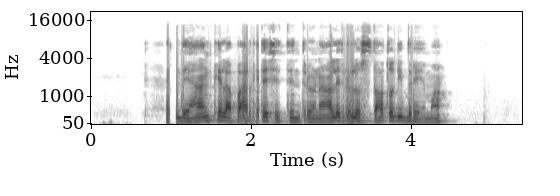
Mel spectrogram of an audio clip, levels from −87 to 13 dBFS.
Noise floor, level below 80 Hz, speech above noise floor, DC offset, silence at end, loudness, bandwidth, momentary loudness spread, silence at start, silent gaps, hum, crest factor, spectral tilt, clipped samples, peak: -67 dBFS; -46 dBFS; 49 dB; under 0.1%; 1 s; -18 LUFS; 14 kHz; 11 LU; 0.95 s; none; none; 16 dB; -4.5 dB/octave; under 0.1%; -2 dBFS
